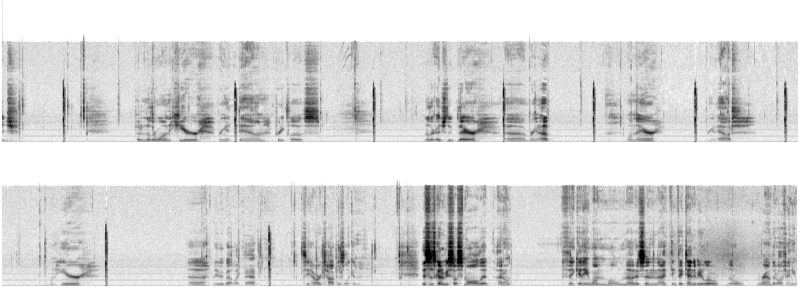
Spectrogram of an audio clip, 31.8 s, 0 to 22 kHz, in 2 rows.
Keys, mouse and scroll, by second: 1.5-3.3 middle drag, 4.1 ctrl+r, 9.3 ctrl+r, 13.3 ctrl+r, 17.3 ctrl+r, 22.3-27.7 middle drag.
